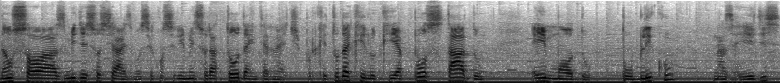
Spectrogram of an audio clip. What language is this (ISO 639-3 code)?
por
